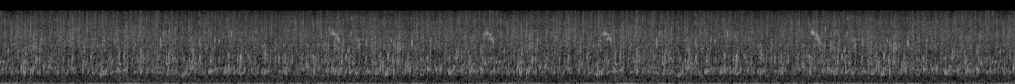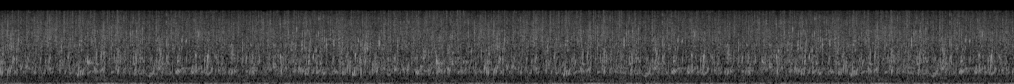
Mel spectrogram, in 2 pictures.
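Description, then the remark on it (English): Water from a fountain pours and trickles steadily, a continuous bright splashing wash that holds an even level throughout, with no voices or other sounds. “And look once more into the cool water.”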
